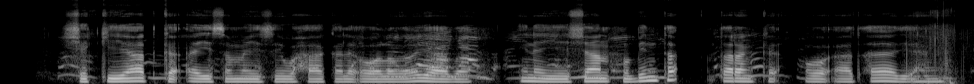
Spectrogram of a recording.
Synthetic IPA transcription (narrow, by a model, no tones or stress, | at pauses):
ʃɐkʰːɪjaːd̪kʰɐʔɛjsɐmɛjsɛjwɑħɑːkʰɐlɛʔɔːlɐɣɐlɐjaːβaɪnɛjːɛːʃaːnħʊβɪnt̪ʰɐ | t̪ʰɐɾɐŋkʰɐɔːʔaːd̪aːd̪ɪɐɦɛn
